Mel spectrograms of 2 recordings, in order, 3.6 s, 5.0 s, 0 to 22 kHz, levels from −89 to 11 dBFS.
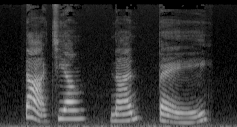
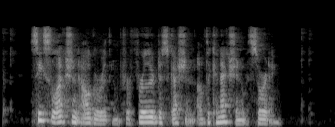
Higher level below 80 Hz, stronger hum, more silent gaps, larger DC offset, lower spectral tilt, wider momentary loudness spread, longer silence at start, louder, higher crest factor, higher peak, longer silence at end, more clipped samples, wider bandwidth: first, -52 dBFS vs -60 dBFS; neither; neither; neither; second, -4 dB/octave vs -5.5 dB/octave; first, 15 LU vs 11 LU; about the same, 0.4 s vs 0.5 s; about the same, -23 LUFS vs -22 LUFS; about the same, 18 dB vs 18 dB; about the same, -6 dBFS vs -6 dBFS; second, 0.15 s vs 0.8 s; neither; first, 19 kHz vs 9.6 kHz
